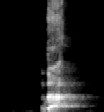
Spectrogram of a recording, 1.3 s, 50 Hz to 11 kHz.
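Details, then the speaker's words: Person about eight minutes into a hiccup spell, which started after an inhale technique: a single abrupt, gulping hiccup with a brief voiced catch. "10 minutes let's see that might be a good idea cuz we're already at 8 eight minutes of hiccups that's so annoying"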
